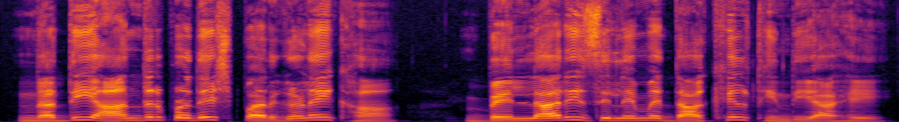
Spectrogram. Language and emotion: Sindhi, neutral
